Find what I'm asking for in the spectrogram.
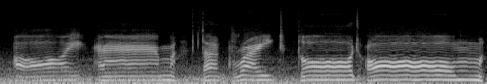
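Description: Loud background noise surrounds a put-on character voice with fairly high pitch. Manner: menacing.

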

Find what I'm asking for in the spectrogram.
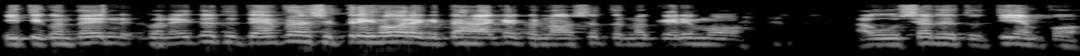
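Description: Against a quiet background, a man with a normal speaking voice talks at a fairly high pitch and moderate pace, his intonation fairly even. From Argentina. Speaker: chess course organizer; host or moderator of online chess talk. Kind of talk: casual moderation; moderator remarks in online talk. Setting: video call. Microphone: video call.

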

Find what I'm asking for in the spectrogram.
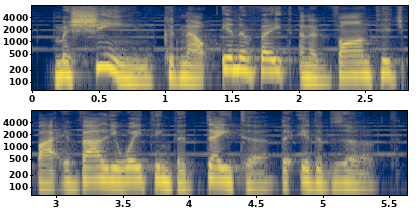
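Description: A man speaks at a fairly high pitch with ordinary pitch variation. Faint music plays in the background. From UK. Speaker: spoken word poet and radio presenter. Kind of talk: poem performed on film. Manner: rhythmic, performed.

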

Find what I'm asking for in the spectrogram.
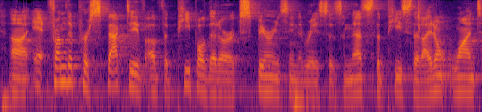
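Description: A man talks at a moderate pace with a medium pitch. His intonation is lively, and he hardly pauses. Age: 60s. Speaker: city mayor. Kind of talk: council meeting discussion. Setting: council chamber. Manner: halting, many fillers.

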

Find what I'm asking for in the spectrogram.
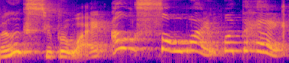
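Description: The background carries noticeable noise. The speaker is a woman. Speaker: beauty and fashion vlogger. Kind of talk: casual talk to camera.

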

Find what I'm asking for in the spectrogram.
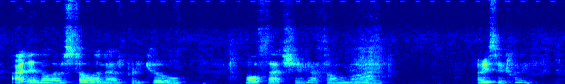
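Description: Medium-pitched male voice with a slightly mellow tone and fairly even intonation, plus audible room echo. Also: fairly quick pace.

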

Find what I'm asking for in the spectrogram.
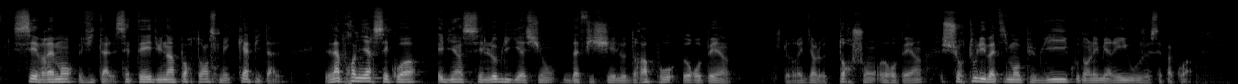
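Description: Against a quiet background, a man speaks with ordinary pitch variation and big swings in loudness. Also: moderate pace. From Lebanon. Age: 40s. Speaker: political commentator. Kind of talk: political monologue. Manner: sarcastic. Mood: sarcastic, mocking. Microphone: studio mic.

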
